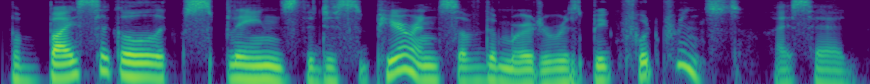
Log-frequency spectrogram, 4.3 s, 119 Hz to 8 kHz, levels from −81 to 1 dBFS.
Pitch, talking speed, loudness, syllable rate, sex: 155 Hz, 180 wpm, -20 LUFS, 5.5 syllables/s, female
